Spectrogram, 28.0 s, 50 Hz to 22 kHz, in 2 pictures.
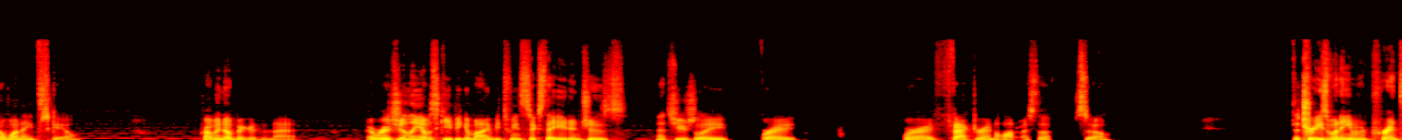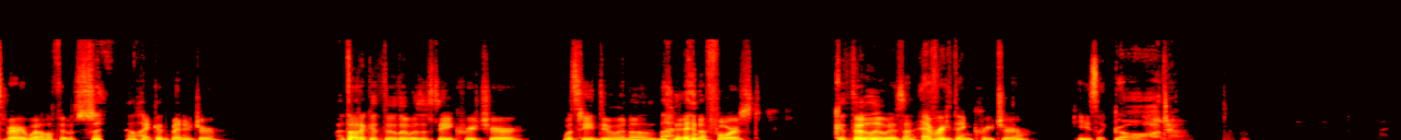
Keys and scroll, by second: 27.2 w.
